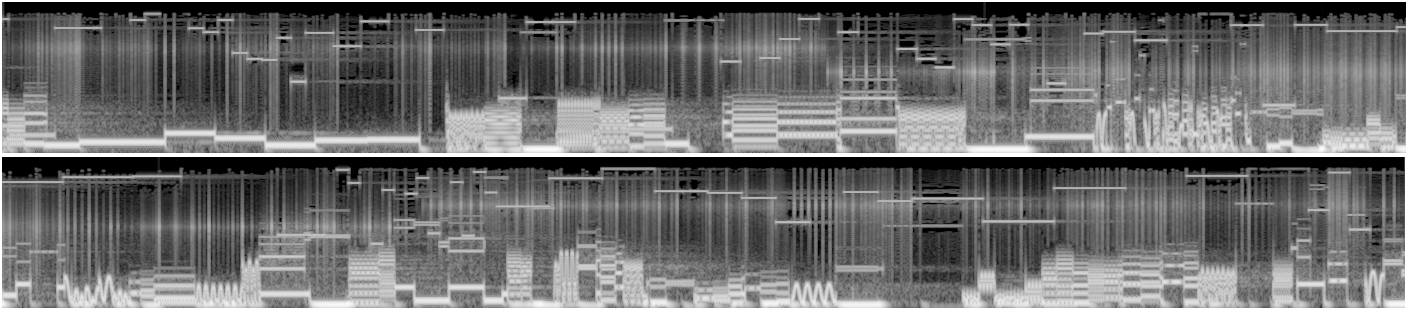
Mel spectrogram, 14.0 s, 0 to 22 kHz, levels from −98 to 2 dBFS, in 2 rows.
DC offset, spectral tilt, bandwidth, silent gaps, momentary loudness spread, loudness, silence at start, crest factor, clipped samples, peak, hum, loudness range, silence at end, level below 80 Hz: under 0.1%; -5.5 dB/octave; 17.5 kHz; none; 5 LU; -12 LUFS; 0 s; 12 dB; under 0.1%; 0 dBFS; none; 1 LU; 0 s; -16 dBFS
